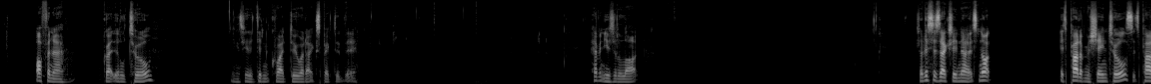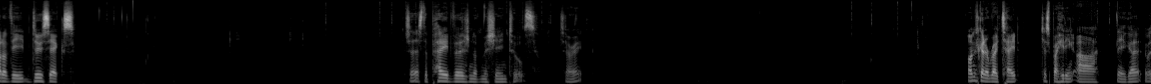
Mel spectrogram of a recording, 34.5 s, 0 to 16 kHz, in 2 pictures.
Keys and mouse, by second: 1.5 click, 2.0-5.1 middle drag, 6.5 middle click, 9.9 click, 18.7 click, 22.0 middle click, 23.4-24.7 middle drag, 25.5-29.9 middle drag, 30.2 middle click, 33.5 click, 33.8 middle click.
